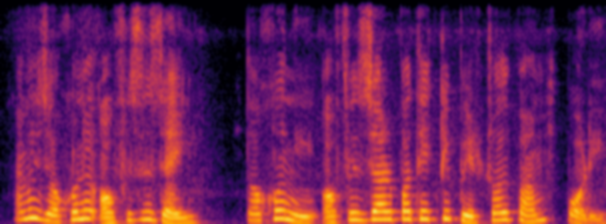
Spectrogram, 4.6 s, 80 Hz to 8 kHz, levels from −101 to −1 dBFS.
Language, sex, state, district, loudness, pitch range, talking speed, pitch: Bengali, female, West Bengal, Kolkata, -17 LUFS, 195-275 Hz, 170 wpm, 250 Hz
